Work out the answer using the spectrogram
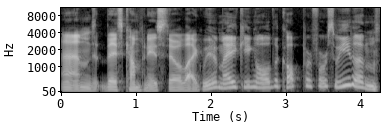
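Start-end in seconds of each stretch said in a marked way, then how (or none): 1.9-4.2 very high, slight put-on Norwegian lilt. Talking about an old Swedish copper company, voicing it in a slightly Norwegian accent. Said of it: "that's slightly more of a Norwegian accent".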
